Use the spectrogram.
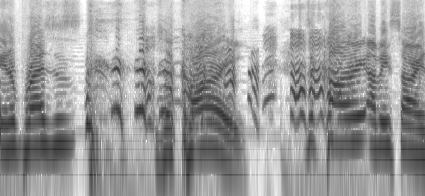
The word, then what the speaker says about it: Zakri: If And just FYI, Zachary Enterprises, Zakari.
